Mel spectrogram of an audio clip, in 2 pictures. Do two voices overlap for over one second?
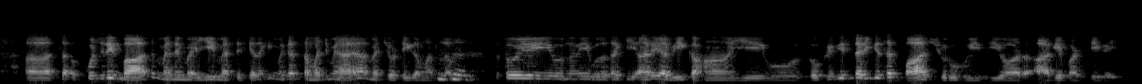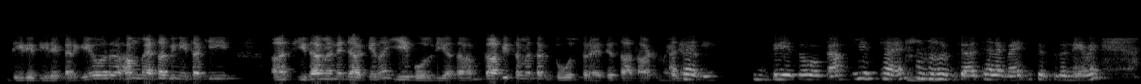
No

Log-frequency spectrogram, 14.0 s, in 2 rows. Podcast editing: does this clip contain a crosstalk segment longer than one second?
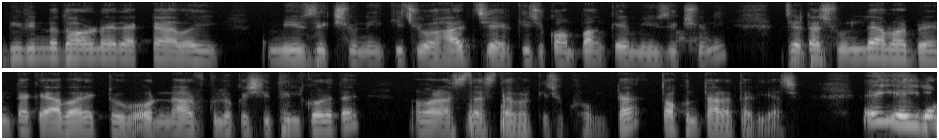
No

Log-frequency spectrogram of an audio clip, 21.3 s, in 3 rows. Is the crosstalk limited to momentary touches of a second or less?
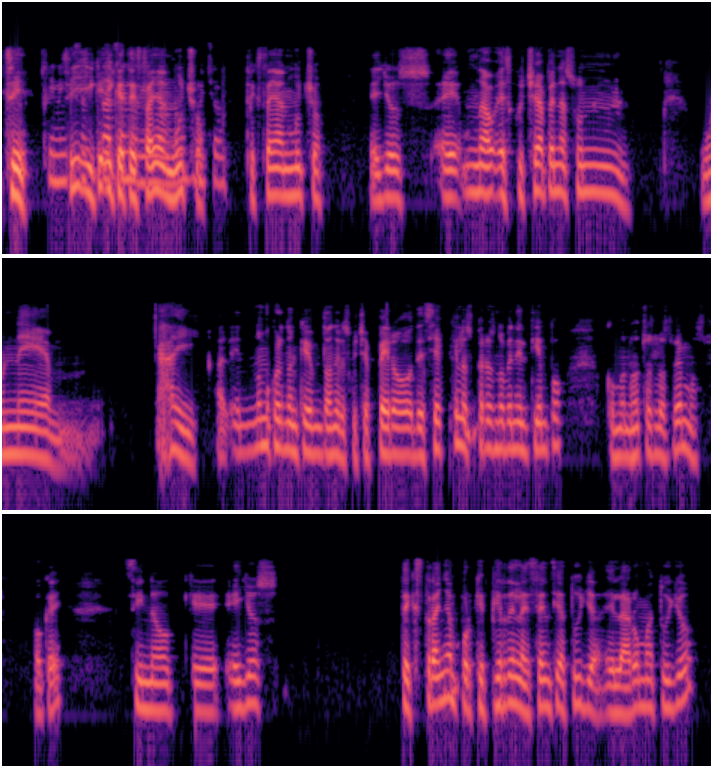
No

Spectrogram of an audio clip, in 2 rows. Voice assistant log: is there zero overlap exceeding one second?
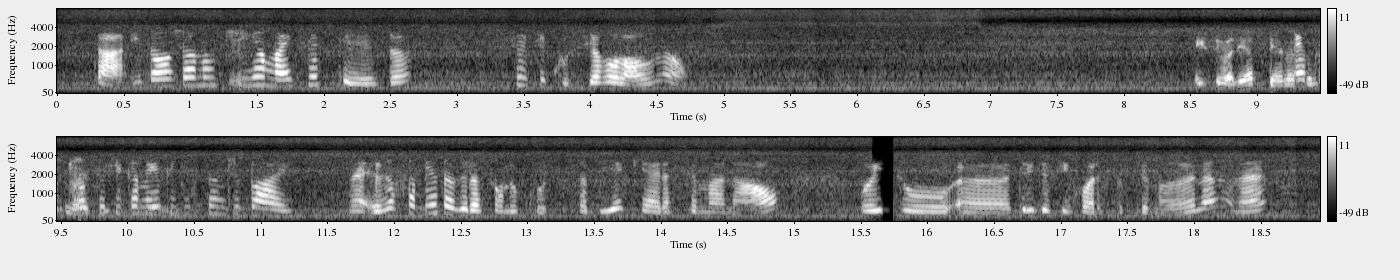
No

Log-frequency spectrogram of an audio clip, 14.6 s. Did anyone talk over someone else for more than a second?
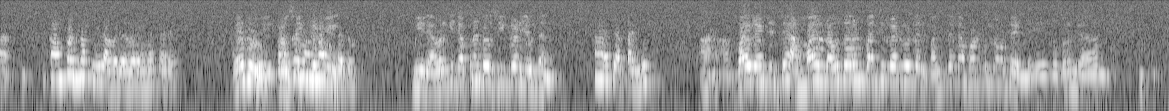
Yes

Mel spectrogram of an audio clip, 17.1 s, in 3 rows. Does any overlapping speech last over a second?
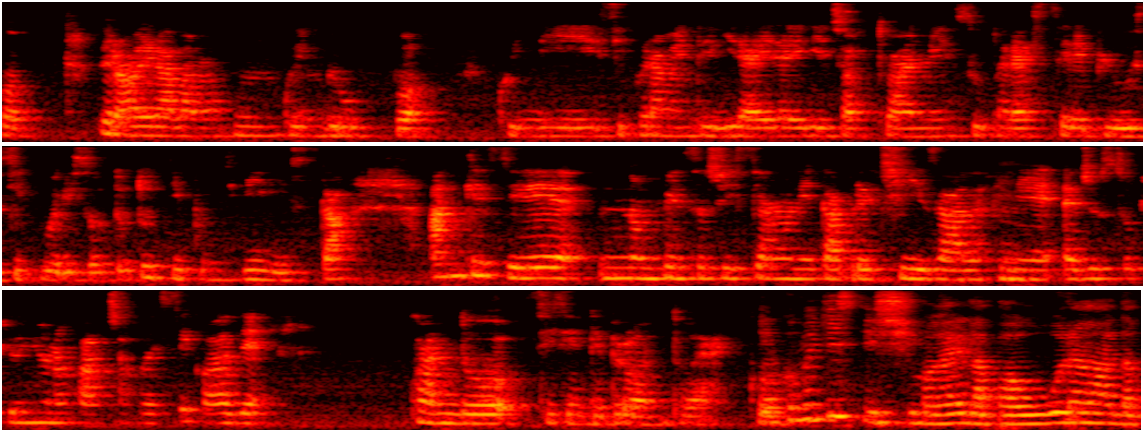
No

